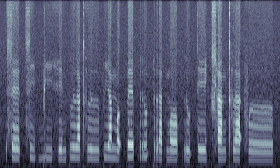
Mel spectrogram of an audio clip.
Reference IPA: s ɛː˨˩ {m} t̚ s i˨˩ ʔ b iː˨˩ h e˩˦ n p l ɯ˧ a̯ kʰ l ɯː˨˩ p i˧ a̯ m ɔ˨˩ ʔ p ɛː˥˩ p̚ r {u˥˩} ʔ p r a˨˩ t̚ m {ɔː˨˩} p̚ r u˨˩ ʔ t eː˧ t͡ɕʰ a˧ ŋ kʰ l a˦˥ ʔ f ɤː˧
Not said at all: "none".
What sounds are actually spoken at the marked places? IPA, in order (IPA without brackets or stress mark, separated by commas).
none, u˥˩, ɔː˨˩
